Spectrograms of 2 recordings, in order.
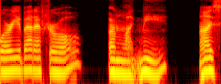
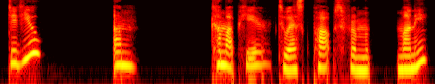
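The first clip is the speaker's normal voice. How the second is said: higher, halting, awkward question; hesitant asking; 6 semitones higher than usual. A narrator's reading. Woman asks man about his motive, haltingly. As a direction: feel your way into a delicate question, pausing.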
